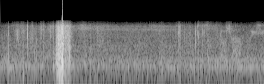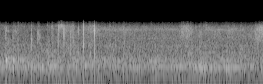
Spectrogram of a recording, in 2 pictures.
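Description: A man speaks quietly, close to a phone's microphone.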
